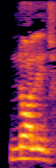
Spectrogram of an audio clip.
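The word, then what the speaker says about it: knowledge: है H silent है क नॉलेज नहीं होता के साइलेंट है नॉलेज होता है इसी तरह कनो नहीं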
